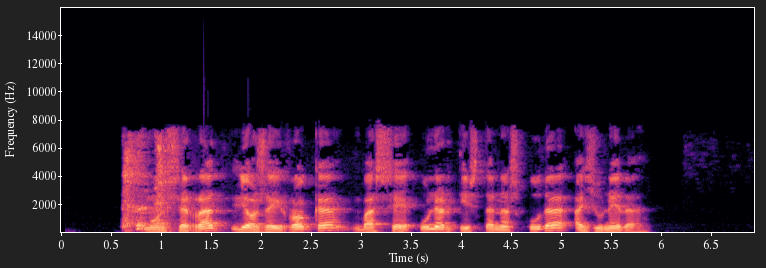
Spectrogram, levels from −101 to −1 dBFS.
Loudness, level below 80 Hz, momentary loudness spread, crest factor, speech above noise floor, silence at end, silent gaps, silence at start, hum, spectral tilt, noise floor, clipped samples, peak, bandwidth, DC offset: -17 LUFS; -54 dBFS; 6 LU; 18 dB; 64 dB; 1.1 s; none; 0.6 s; none; -4.5 dB/octave; -80 dBFS; under 0.1%; 0 dBFS; 8 kHz; under 0.1%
